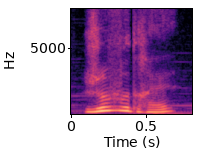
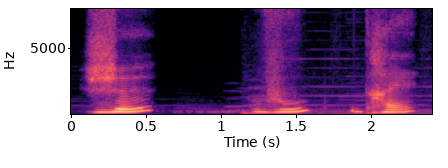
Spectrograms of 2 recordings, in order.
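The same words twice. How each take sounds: First: The phrase is spoken at a natural, flowing speed. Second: The phrase is spoken slowly and deliberately.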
